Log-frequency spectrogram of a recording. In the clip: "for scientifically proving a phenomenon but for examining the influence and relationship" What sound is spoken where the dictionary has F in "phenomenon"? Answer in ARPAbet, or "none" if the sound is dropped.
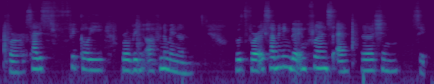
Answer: F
